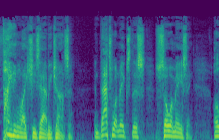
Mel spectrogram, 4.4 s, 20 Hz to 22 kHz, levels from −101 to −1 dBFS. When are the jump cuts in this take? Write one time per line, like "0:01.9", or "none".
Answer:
none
